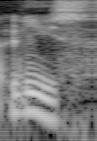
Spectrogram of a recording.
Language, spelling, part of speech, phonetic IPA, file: Polish, lis, noun, [lʲis], Pl-lis.ogg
